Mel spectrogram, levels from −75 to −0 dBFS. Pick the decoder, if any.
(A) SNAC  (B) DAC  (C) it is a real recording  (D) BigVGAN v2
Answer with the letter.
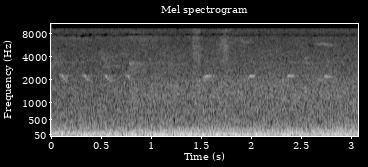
C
